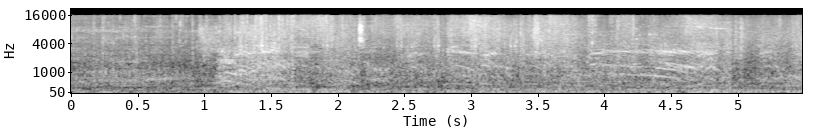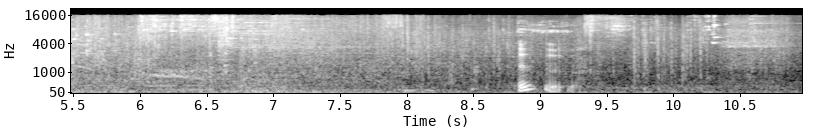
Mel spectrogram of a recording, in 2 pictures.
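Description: Fiery spells blast and crackle during a fight.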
